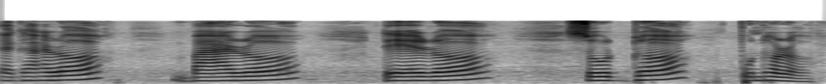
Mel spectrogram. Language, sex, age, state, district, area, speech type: Assamese, female, 45-60, Assam, Biswanath, rural, spontaneous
